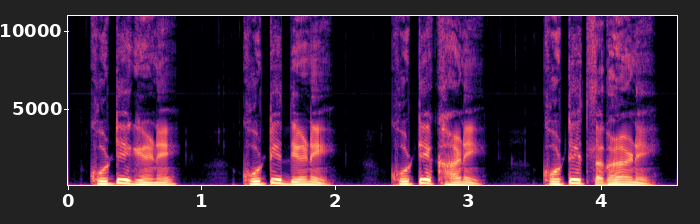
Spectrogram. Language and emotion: Marathi, neutral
